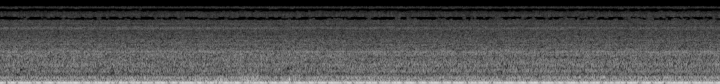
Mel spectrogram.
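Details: 5.7 engine with new Transdapt oil filter adapter warming up, temperature rising toward 180, oil pressure dipping slightly but holding; steady low idle with even pulse about four a second, no knocks or ticks; healthy idle, no oil leak.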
